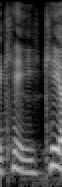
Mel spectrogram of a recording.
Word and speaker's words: Quay: They're Key ones. That's how you say it, right? Q-U-A-Y, Key Australia.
